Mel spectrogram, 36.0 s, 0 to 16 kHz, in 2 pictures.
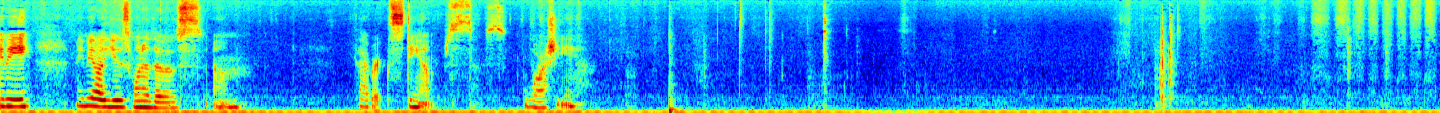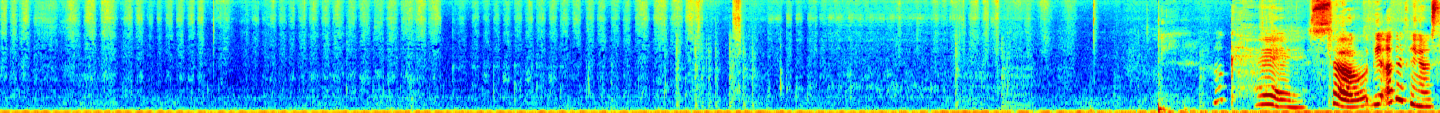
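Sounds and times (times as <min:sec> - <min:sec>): hands rubbing paper: 0:16.2 - 0:31.2.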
